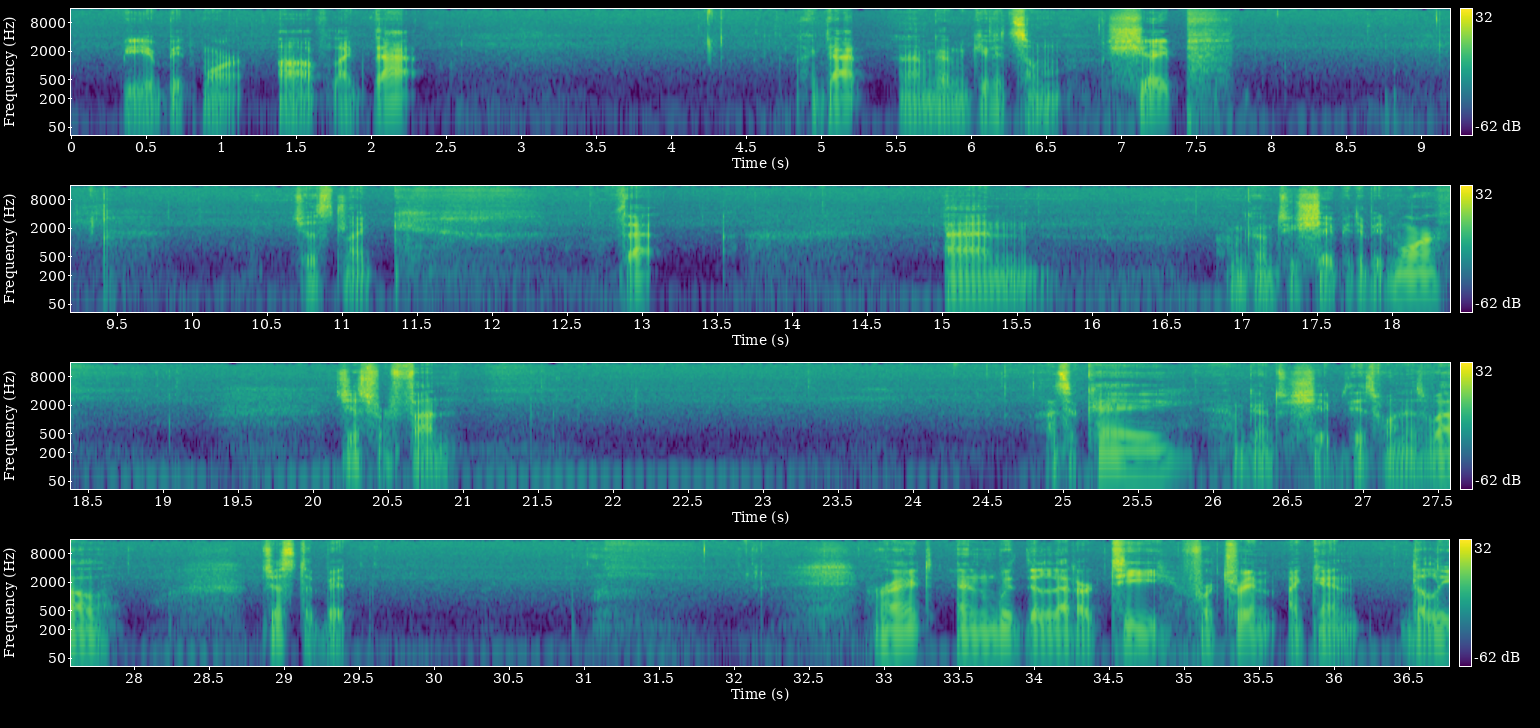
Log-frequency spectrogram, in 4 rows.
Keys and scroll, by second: 34.6 t.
